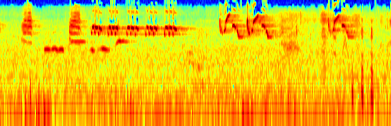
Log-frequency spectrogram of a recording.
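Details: Songbird in a palm tree in front of a marina in Wilmington, North Carolina, giving low whistles, then a rapid series of repeated high chips, followed by rising slurred whistles, with low-pitched background noise throughout.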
